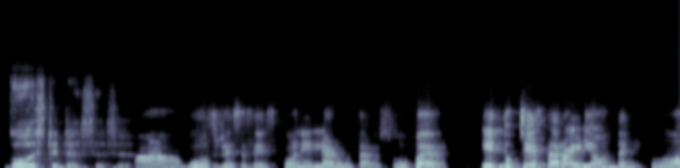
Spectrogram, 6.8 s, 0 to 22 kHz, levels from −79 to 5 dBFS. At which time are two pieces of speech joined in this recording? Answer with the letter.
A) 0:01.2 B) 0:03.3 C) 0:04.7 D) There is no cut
D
